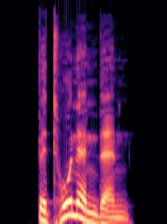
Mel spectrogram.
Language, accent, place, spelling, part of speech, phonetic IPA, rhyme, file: German, Germany, Berlin, betonenden, adjective, [bəˈtoːnəndn̩], -oːnəndn̩, De-betonenden.ogg
- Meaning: inflection of betonend: 1. strong genitive masculine/neuter singular 2. weak/mixed genitive/dative all-gender singular 3. strong/weak/mixed accusative masculine singular 4. strong dative plural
